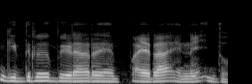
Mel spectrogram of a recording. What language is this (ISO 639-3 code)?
sat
